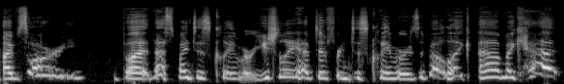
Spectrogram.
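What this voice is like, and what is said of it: Voice mostly gone, hoarse. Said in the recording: “Your voice is gone. ... My voice is gone ... I sound like this today.”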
